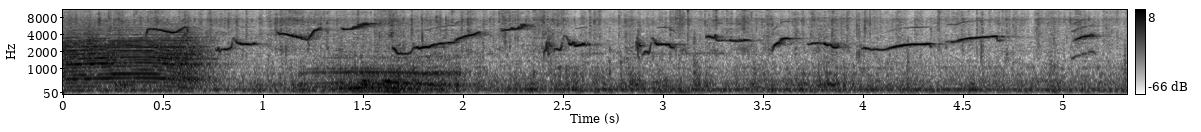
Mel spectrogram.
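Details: Fat cow calling to a female while a tame herd is driven in the afternoon; a short, rich moo opens, a softer lowing follows a second later, and bright chirping birds twitter steadily throughout.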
